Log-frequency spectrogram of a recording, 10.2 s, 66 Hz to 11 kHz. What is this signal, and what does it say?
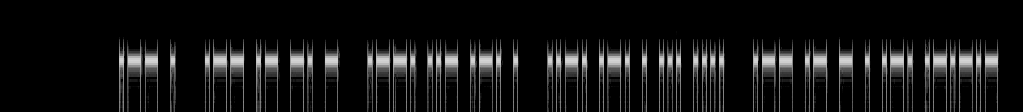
Morse code, heard as a keyed tone, about 28 wpm, 700 Hz. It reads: WE WANT PURE FRESH WATER.
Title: Sentences from Top 1500 Words 28wpm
